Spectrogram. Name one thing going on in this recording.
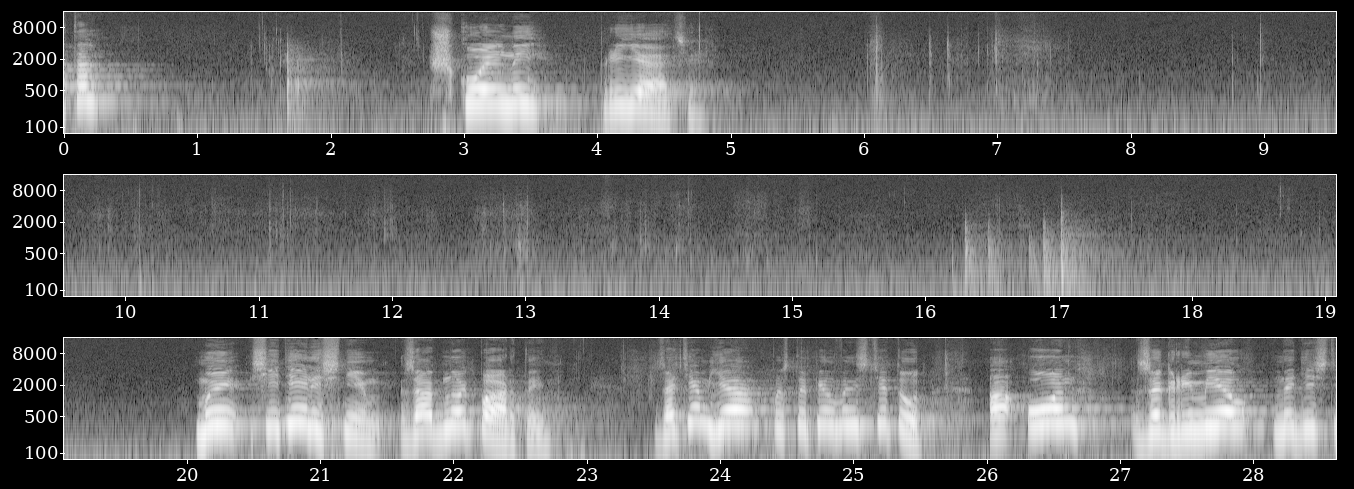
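An elderly man speaks calmly and clearly into a close microphone.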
